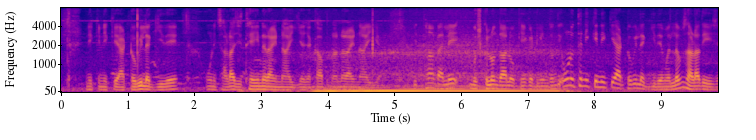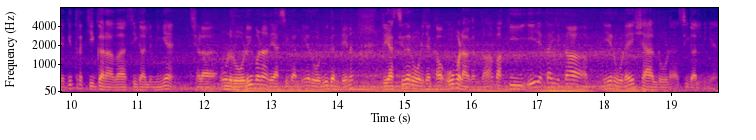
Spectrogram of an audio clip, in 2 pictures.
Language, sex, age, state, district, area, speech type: Dogri, male, 18-30, Jammu and Kashmir, Reasi, rural, spontaneous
